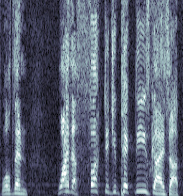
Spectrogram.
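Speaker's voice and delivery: high, strained angry yell. Retold or imitated. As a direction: tear into her. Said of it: "he goes".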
